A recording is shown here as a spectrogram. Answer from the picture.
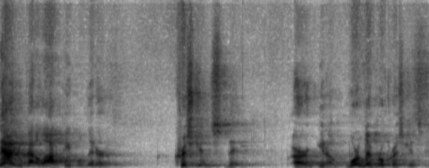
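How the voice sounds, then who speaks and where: A man at a moderate pace, with audible room echo. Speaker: Bible teacher. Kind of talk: sermon.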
